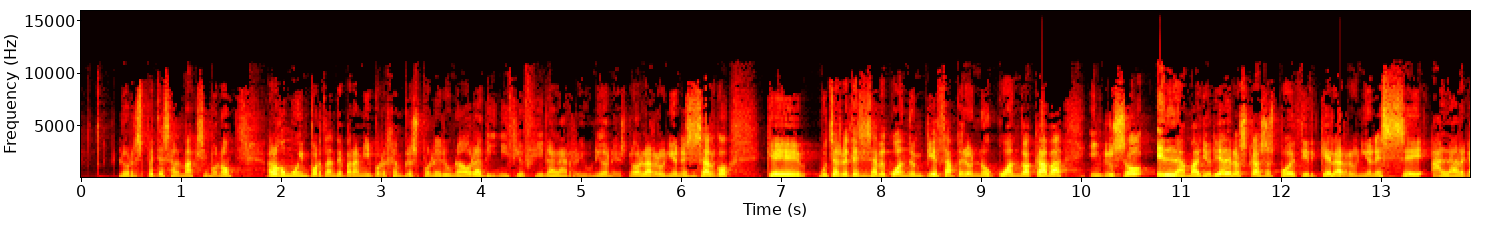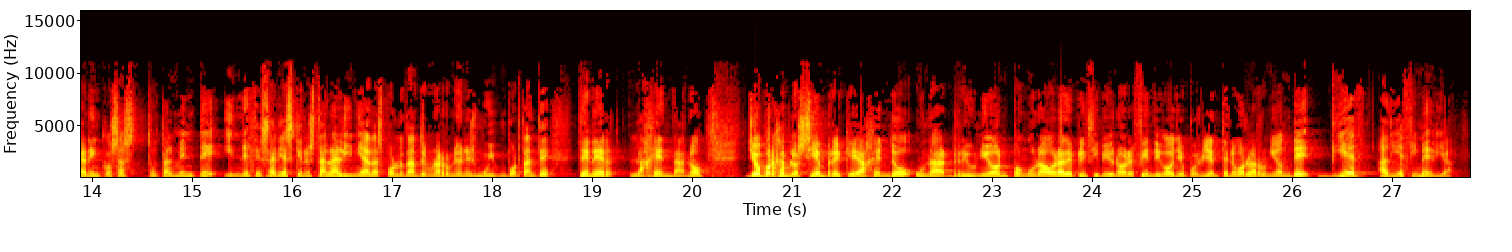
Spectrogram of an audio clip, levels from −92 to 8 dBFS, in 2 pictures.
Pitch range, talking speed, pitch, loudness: 150-200 Hz, 220 wpm, 170 Hz, -19 LUFS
